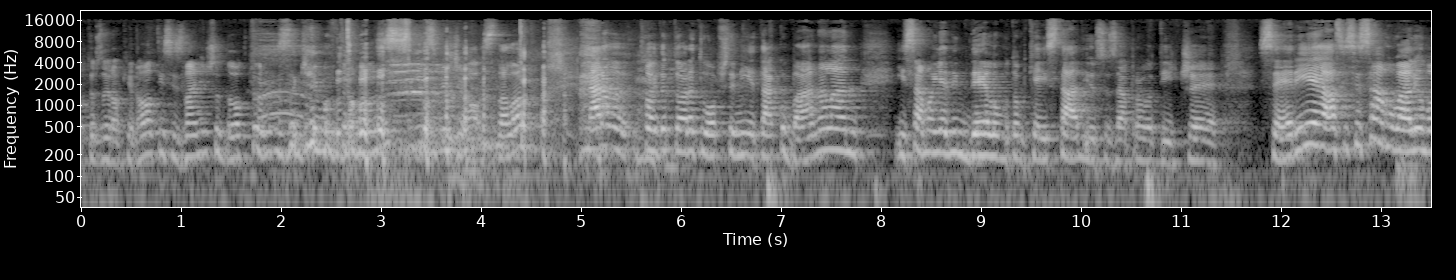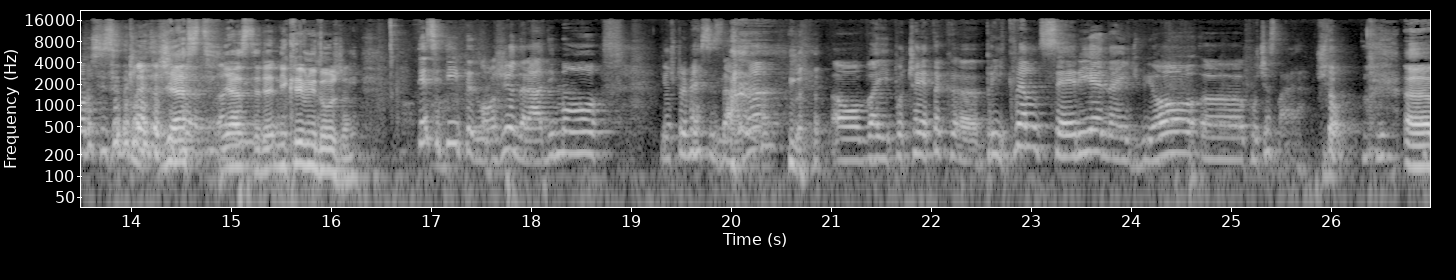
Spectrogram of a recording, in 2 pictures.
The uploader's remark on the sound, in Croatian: Dve epizode ZUT-a snimljene na nastupu pred publikom u našem novom i od sada stalnom prostoru za susrete sa vama, "Hartefakt Kućom".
